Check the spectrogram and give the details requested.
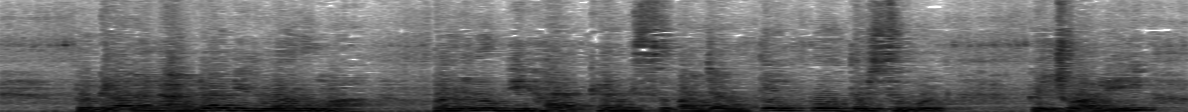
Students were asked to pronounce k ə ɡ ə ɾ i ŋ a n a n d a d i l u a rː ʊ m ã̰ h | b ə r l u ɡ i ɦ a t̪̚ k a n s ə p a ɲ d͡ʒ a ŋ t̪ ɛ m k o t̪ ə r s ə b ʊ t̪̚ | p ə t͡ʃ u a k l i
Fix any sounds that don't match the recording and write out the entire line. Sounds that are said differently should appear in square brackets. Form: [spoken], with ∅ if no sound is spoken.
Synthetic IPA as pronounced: [p] ə ɡ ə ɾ [a] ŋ a n a n d a d i l u a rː [u] m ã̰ h | [p] ə r l u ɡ i ɦ a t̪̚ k a n s ə p a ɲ d͡ʒ a ŋ t̪ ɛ m [p] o t̪ ə r s ə b ʊ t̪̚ | [k] ə t͡ʃ u a [∅] l i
